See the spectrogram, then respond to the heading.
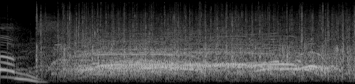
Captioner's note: cheering, applause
